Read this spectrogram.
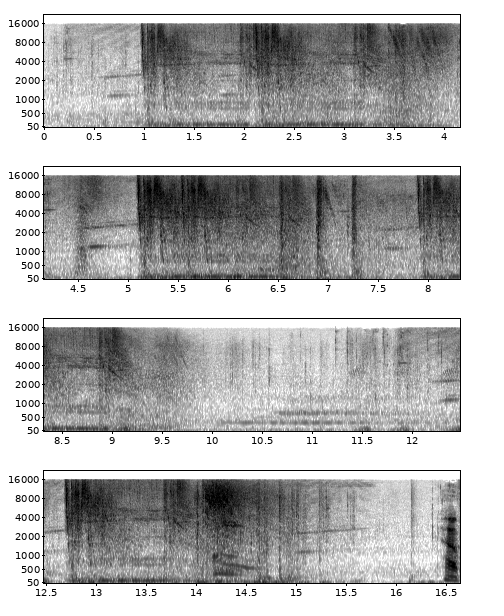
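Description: Rapid energy weapon fire crackles and roars in bursts.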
